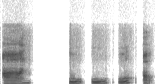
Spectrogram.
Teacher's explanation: जीभ का अग्र भाग काम करता है अग्र स्वर में और जीभ का मध्य भाग काम करता है मध्य स्वर में और जीभ का पिछला भाग काम करता है पश्च स्वर में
